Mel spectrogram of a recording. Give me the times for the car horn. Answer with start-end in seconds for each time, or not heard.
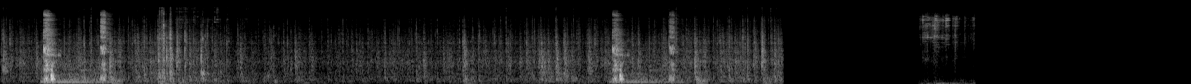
not heard.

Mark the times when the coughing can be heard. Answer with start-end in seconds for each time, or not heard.
0.4-1.1, 6.1-6.8.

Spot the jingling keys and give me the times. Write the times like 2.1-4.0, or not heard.
1.4-2.8, 9.2-9.8.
